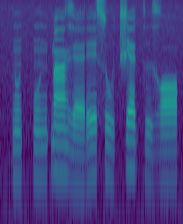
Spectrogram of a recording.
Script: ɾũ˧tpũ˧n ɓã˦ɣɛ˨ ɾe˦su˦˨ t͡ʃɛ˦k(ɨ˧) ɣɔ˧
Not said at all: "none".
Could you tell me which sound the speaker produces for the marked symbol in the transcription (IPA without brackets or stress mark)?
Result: ɨ˨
